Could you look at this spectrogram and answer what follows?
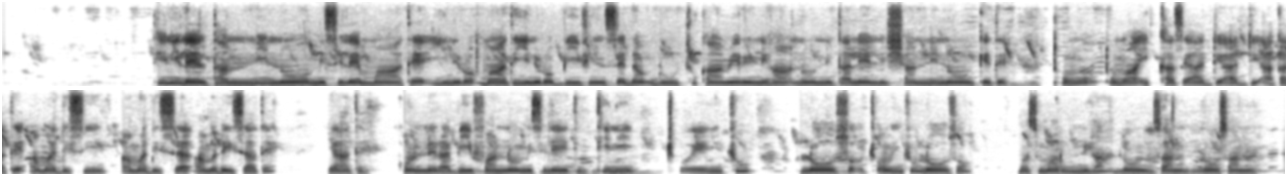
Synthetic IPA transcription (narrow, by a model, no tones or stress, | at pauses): t̪ɪnɪleːlt̪ɐnːɪnoːmɪsɪlemat̪ɛmaːt̪ɪjɪnɪɾɔbiːfɪnsɛd̪uːt͡ʃːʊkaːmeːɾɪnːɪɦaːʔnonːɪt̪ɐle̞ːlːɪʃːɐnːɪnoːŋkɛt̪ɛt̪ʼʊt̪ʼʊmaːɪkʰːɐsɛɐd̪ɪɐd̪ɪɐkɐt̪ɛd | ɐd̪ɪɐmɐd̪ɛjsɐt̪ɛ | jaːt̪ɛ | kʰɔnːɛɾɐbiːfːɐnːɔmɪsɪle̞ːt̪ɪt̪ːɪnt͡ʃʼɔɛnt͡ʃːʊ | loːsɔt͡ʃʼɔnt͡ʃʊlo̞ːsɔ | mɐsmɐɾʊnːɪɦɐolo̞ːsɐnːɔ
